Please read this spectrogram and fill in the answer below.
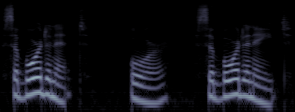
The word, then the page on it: subordinate: səbɔ́ːrdənət; サボーデネト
